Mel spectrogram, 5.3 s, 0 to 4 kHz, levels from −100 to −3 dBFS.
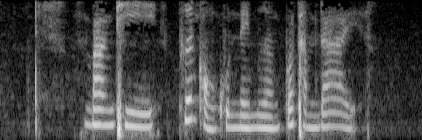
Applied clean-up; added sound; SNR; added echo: none; none; none; none.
